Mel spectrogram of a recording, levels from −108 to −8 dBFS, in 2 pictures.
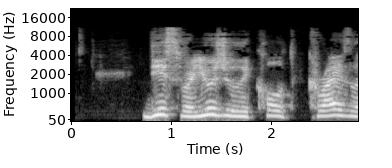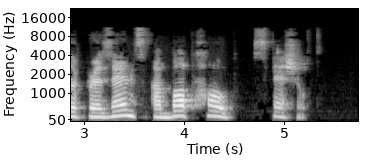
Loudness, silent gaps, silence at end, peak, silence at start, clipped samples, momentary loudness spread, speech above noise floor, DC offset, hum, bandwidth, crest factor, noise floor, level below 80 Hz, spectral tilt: -19 LUFS; none; 0.55 s; -4 dBFS; 0.7 s; under 0.1%; 11 LU; 35 dB; under 0.1%; none; 11.5 kHz; 16 dB; -54 dBFS; -60 dBFS; -5.5 dB/octave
